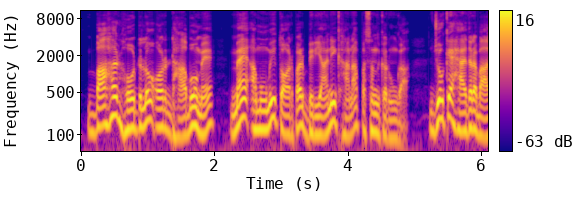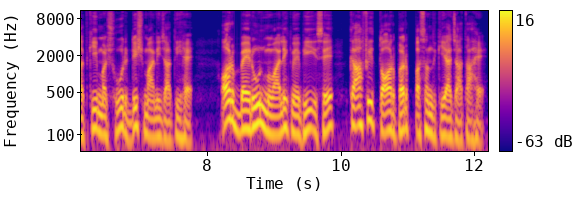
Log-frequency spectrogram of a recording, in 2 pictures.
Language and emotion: Urdu, neutral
